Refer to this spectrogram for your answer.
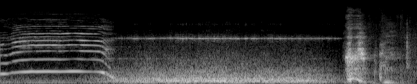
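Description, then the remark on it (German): A tram rumbles past on its rails, with a brief sustained horn blast at the start and a thin, steady metallic squeal above the rolling noise, ending in a sudden clattering burst. “Immer zwischen den Straßenbahn schieben.”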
